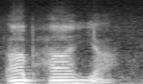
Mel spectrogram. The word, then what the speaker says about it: abhaya: The first word has three short A's, abhaya, meaning non-fearing.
